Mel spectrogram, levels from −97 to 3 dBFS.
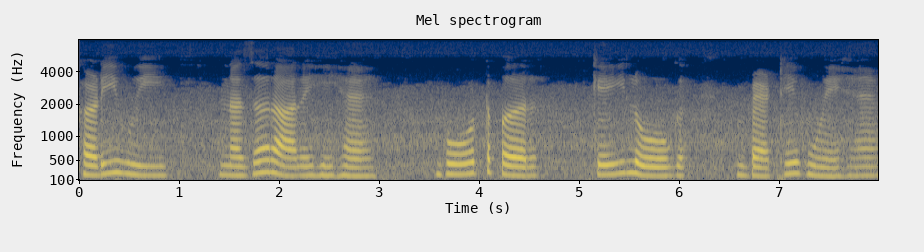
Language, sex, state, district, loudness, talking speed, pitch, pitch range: Hindi, female, Chandigarh, Chandigarh, -17 LUFS, 95 wpm, 190 Hz, 185-215 Hz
